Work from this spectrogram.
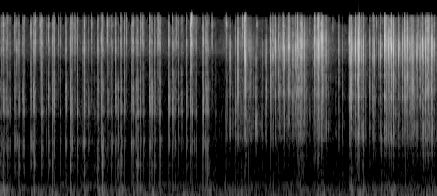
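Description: Long nails brush and scratch across the studded surface of a red spiked leather Christian Louboutin stiletto pump held upright. The sound is a quiet, dense rustle of scraping with a low rumble underneath. Sharper, brighter ticks and scratches pick up toward the end.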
